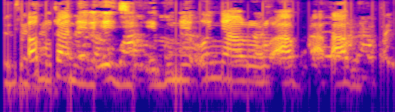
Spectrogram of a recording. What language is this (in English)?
Igbo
